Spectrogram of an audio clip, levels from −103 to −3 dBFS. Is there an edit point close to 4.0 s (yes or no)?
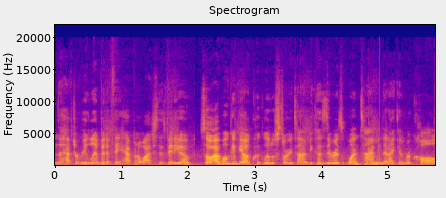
no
